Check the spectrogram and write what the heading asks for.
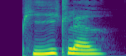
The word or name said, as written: pigeglad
